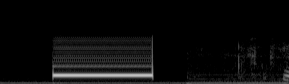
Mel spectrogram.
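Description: A single steady electronic ringback tone of an outgoing phone call to a competition winner sounds for about a second, loud and clear over a phone line, followed by faint line noise and quiet, muffled activity.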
